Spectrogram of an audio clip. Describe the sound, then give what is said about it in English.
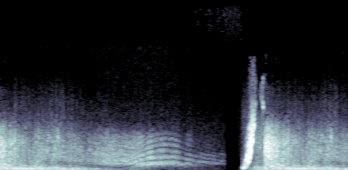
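X-Wing starfighter laser fire and hit in a space battle: a heavy roaring blast that slowly fades, a brief drop to silence, then a sharp zapping burst followed by another loud roar. “X-Wing gets hit. X-Wing laser fire.”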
